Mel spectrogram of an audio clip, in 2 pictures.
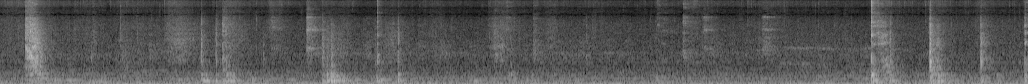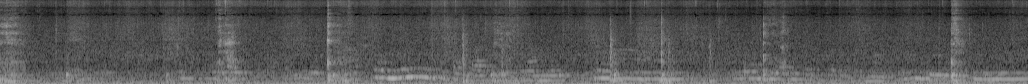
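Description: Fried rice with adobo stirred in a hot pan, a steady sizzle under repeated scraping and clinking of the utensil against the pan, continuing close by for the whole stretch with no talk.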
